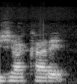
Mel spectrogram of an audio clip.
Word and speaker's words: jacaré: A sílaba que durou mais tempo foi o ré de jacaré, tá? Então, olha lá. A minha sílaba tônica na palavra jacaré é o ré.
